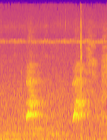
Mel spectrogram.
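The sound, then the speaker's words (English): A dog, named Lazarus, barks twice, about a second apart, each bark short and moderately loud, over a faint background hiss. “Dog came back to life.”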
